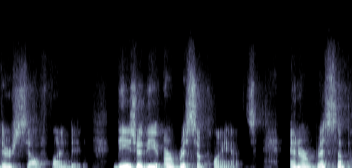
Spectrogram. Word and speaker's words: ERISA: The other issue has to do with something called ERISA, which rhymes with Melissa because I kept mispronouncing it.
